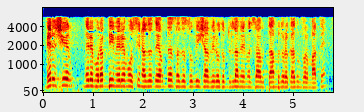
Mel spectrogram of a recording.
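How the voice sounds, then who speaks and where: A man's voice: sits high, flat delivery. A man giving a sermon to students, pressing them with rhetorical questions, quoting his spiritual guide, and raising his voice at times for emphasis. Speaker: religious teacher addressing students. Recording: dull lo-fi recording with faint background hiss.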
